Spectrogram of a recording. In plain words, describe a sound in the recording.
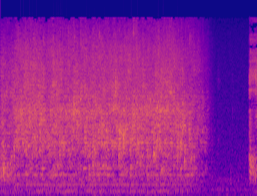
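Hot water pours and splashes steadily into a bath.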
